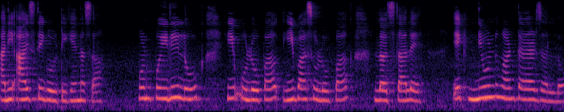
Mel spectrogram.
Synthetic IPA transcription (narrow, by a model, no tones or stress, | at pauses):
aɽ̃iʔajd͡zt̪iɡoɭʈiɡenəsa | pəɳpəɦililokhiulopaɦibasulɔpakləd͡zd̪ale | eknjunɡəɳt̪əjaɾd͡zalːɔ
